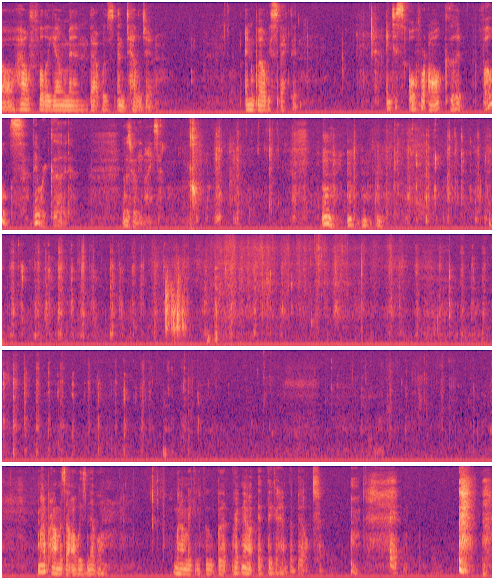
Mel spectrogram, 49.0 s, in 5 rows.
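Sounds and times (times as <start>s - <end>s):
person biting and chewing: 13.5s - 33.8s
napkin paper rustle: 23.7s - 27.5s.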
